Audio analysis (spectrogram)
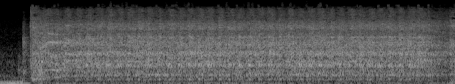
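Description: A BMW E34 that is out of gas, its starter cranking continuously in a loud, close, steady churn without the engine catching.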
